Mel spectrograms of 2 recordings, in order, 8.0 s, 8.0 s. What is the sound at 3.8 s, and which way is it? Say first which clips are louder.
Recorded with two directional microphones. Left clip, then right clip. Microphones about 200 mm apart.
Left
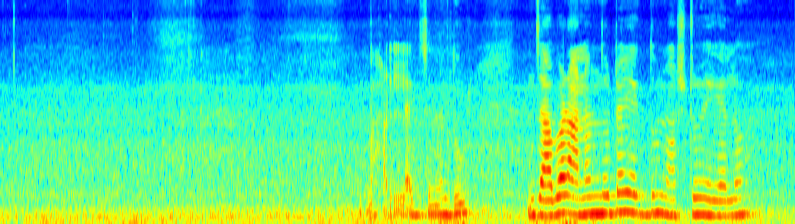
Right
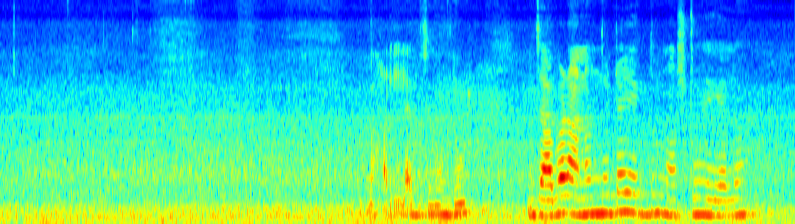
Speech: right 1 dB; 30° left (ahead or behind).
